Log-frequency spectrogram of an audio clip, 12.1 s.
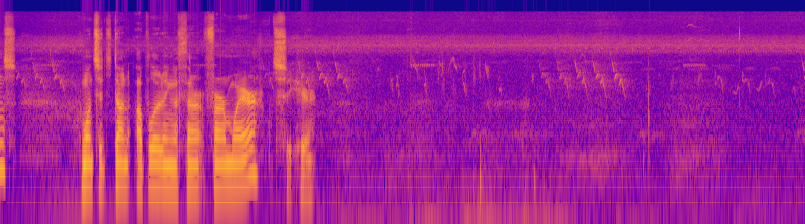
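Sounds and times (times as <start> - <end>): birds chirping: 0.0 - 12.0
steady high hiss: 0.0 - 12.0
faint clicks: 11.0 - 11.3.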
